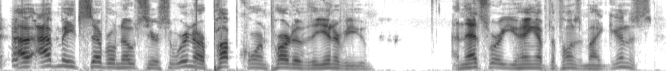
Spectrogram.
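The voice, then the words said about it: Southeast Missouri American accent. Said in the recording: “your Northeast Missouri accent probably would give you away ... Well, it'd be the Southeast”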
